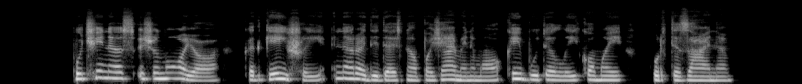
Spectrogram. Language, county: Lithuanian, Vilnius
